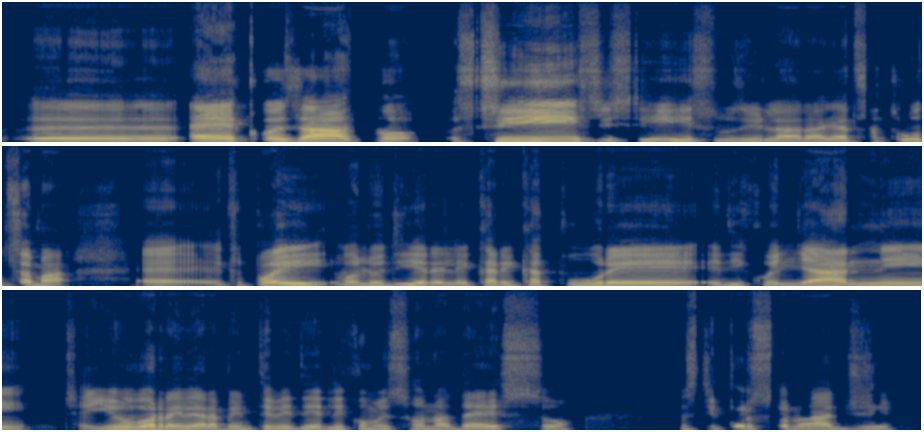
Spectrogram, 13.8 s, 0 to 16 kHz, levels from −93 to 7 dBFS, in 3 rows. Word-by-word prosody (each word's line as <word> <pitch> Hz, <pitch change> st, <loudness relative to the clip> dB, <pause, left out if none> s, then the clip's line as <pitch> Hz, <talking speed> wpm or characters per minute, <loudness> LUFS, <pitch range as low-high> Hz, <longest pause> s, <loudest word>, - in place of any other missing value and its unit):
Uhm, 170 Hz, -2 st, +1 dB
ecco, 185 Hz, +2 st, +4 dB
esatto 190 Hz, +2 st, +6 dB
Sì, 235 Hz, +9 st, +4 dB
sì, 170 Hz, -, -11 dB
sì, 170 Hz, +1 st, -3 dB
Susy 155 Hz, -1 st, -9 dB
la 155 Hz, -1 st, -2 dB
ragazza 155 Hz, -1 st, -4 dB
truzza 190 Hz, +3 st, -4 dB
ma 150 Hz, -2 st, -1 dB, 0.3 s
ehm, 310 Hz, -3 st, -6 dB
che -, -, -21 dB
poi 360 Hz, -3 st, +4 dB
voglio 150 Hz, +1 st, -4 dB
dire 155 Hz, -3 st, -2 dB
le 135 Hz, 0 st, -7 dB
caricature, 150 Hz, +1 st, -1 dB
uhm, -, -, -8 dB
di 155 Hz, -1 st, -7 dB
quegli 140 Hz, 0 st, -6 dB
anni, 175 Hz, +3 st, +1 dB
cioè -, -, -18 dB
io 175 Hz, +6 st, -1 dB
vorrei 160 Hz, -5 st, +2 dB
veramente 140 Hz, +1 st, -3 dB
vederli 145 Hz, +1 st, -6 dB
come 150 Hz, -2 st, -9 dB
sono 140 Hz, 0 st, -8 dB
adesso, 130 Hz, +1 st, -6 dB, 0.5 s
questi 155 Hz, -1 st, -19 dB
personaggi. 135 Hz, -1 st, -6 dB
155 Hz, 140 wpm, -26 LUFS, 145-180 Hz, 0.5 s, esatto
